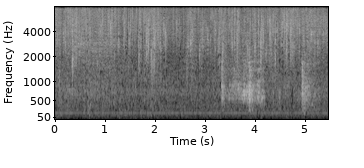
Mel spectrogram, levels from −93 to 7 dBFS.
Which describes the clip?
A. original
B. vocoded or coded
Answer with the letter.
A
